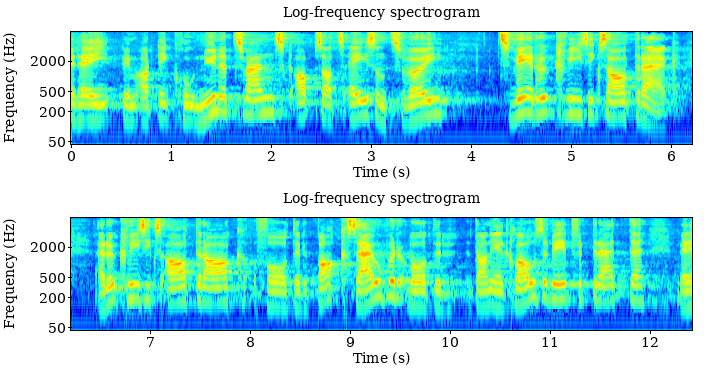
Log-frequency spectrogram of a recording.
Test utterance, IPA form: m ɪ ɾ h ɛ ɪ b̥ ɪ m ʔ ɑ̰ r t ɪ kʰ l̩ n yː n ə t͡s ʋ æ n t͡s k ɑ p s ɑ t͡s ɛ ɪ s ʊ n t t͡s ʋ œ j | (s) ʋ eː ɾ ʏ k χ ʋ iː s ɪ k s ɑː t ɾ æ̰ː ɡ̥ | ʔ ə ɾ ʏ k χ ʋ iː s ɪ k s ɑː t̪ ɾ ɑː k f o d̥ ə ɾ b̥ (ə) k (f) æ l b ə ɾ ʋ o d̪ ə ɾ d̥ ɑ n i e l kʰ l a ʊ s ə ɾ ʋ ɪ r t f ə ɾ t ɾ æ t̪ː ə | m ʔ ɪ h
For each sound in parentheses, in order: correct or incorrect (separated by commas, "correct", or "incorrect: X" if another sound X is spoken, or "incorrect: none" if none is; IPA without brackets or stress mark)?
incorrect: t͡s, incorrect: ɑ, incorrect: s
